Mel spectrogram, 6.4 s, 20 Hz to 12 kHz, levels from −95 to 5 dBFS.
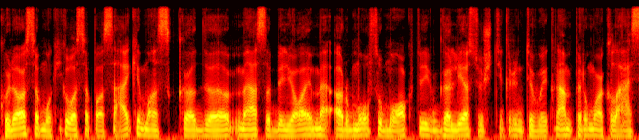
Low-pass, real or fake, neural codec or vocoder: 9.9 kHz; fake; autoencoder, 22.05 kHz, a latent of 192 numbers a frame, VITS, trained on many speakers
